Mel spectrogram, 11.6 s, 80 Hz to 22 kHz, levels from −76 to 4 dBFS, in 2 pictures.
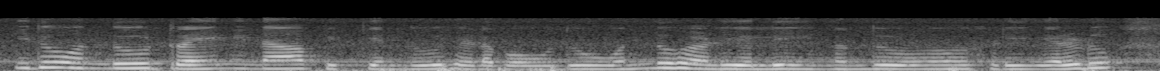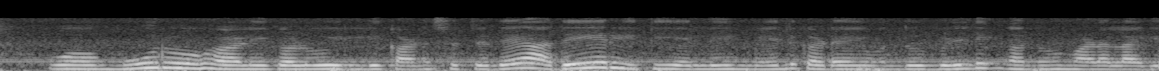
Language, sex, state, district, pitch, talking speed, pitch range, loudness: Kannada, female, Karnataka, Dakshina Kannada, 215 Hz, 90 wpm, 205-230 Hz, -15 LUFS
